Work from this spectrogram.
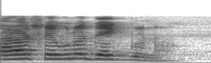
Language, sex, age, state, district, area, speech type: Bengali, female, 18-30, West Bengal, Uttar Dinajpur, urban, spontaneous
